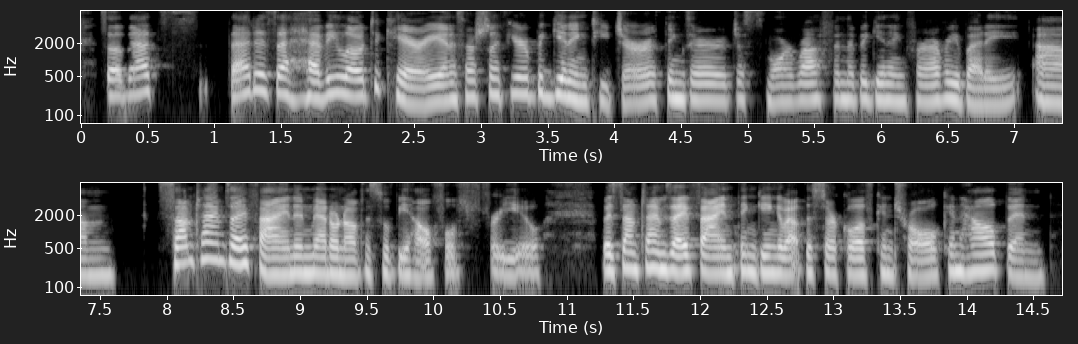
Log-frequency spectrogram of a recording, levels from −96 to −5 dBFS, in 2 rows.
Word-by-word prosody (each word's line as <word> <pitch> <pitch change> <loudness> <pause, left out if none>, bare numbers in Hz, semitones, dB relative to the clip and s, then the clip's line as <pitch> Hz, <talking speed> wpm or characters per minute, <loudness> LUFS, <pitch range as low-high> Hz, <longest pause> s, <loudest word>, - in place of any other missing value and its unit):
so, 220 -1 0
that's 255 +9 -2 0.5
that 250 +3 +1
is 275 -2 -1
a 245 - +4
heavy 210 +5 0
load 220 -2 +2
to 315 - -7
carry 170 - +1
and 185 +2 0
especially 210 +4 -4
if 230 - -10
you're 240 -1 0
a 235 - -6
beginning 210 -6 0
teacher, 170 +1 -5
things 195 -1 -2
are 185 -1 -2
just 190 0 -13
more 175 0 -6
rough 190 +1 -3
in 195 0 -5
the 190 - -4
beginning 185 -2 -4
for 175 0 -8
everybody, 175 -3 -3
um, 165 -2 -3 0.3
sometimes 290 +3 +2
I 260 0 +6
find, 170 -7 +5
and 180 0 +2
I 175 - +4
don't 175 - +4
know 160 -1 +3
if 160 - -4
this 180 -1 -10
will 175 - -3
be 170 0 -4
helpful 155 -1 -2
f 185 - -16 0.2
for 185 - -5
you, 180 +2 -5 0.4
but 195 -1 +2
sometimes 215 0 +3
I 185 0 +9
find 180 -1 +5
thinking 185 -2 0
about 170 +1 +2
the - - 0
circle 175 -1 -3
of 165 0 +2
control 165 -2 -2
can 195 +3 -3
help, 195 +1 +1
and 150 -3 -4
185 Hz, 225 wpm, -24 LUFS, 175-210 Hz, 0.5 s, I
